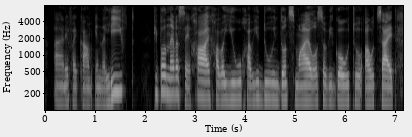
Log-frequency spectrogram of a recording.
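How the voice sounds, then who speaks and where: A Russian accent at a fairly slow pace, with ordinary pitch variation, on a very clean, dry, close recording with no echo and a silent background. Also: woman. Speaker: tour guide and language teacher. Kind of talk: casual vlog talk. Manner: halting with fillers.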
